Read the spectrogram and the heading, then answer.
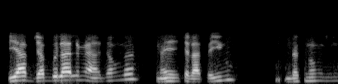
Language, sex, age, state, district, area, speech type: Urdu, male, 18-30, Uttar Pradesh, Lucknow, urban, conversation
